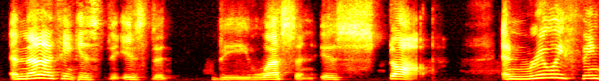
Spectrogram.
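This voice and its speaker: A woman with an American accent speaks in very wide pitch swings. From Texas. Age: 60s. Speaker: livestream host. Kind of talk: livestream discussion.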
